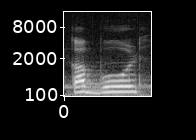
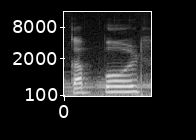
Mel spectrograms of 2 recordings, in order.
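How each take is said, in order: No difference in how they are said.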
